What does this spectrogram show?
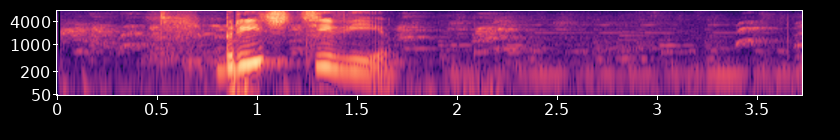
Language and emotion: Russian, positive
